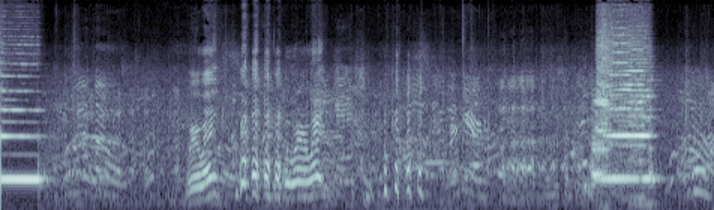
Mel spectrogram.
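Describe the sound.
A brief honk opens, then voices talk and call out over a murmur before a second loud, blaring horn blast cuts through near the end.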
